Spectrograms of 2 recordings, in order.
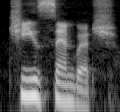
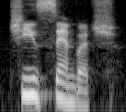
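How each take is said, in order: First: The z and s are linked together. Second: The z and s are linked together.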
